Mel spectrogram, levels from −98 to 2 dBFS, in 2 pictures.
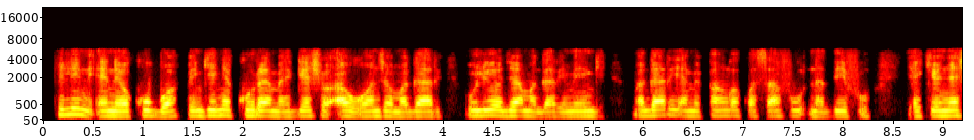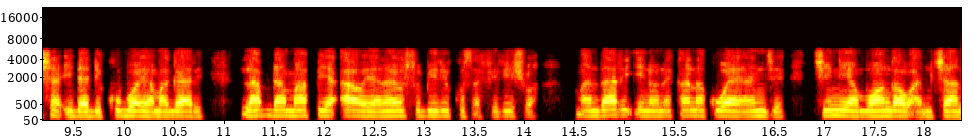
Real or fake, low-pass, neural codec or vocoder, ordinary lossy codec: real; 5.4 kHz; none; Opus, 16 kbps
